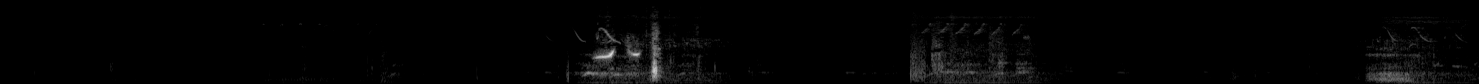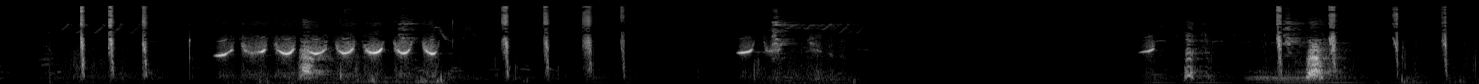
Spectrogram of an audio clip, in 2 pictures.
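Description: Playing puppies giving scattered short high-pitched yips, among them a quick run of about seven in a row, mixed with sharp clicks and knocks. The sounds begin about six seconds in and come in short bursts with gaps between them.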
